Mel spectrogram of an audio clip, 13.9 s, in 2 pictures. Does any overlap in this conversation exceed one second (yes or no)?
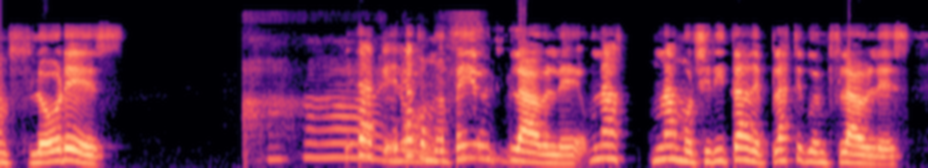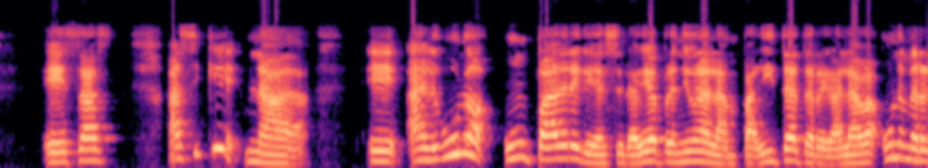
yes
